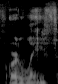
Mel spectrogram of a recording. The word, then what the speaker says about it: Leif: Now, there's a couple of ways to pronounce his name. Growing up, I went to school with a kid who spelled it the same way and pronounced it Leif. And there's the American actor Leif Garrett. I've always used Leif, so that's just what's going to naturally come out when I'm talking.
